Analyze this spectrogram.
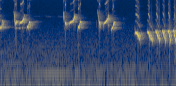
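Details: White-rumped shama song used as a lure to provoke other birds to sing: loud clear phrases of sweeping whistled notes repeated about every second, ending in a rapid run of short rising-falling notes.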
